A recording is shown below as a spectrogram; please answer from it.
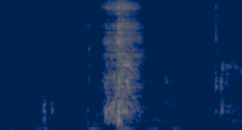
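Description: A short, sharp burst of breath from a person, about a second in, lasting about half a second.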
